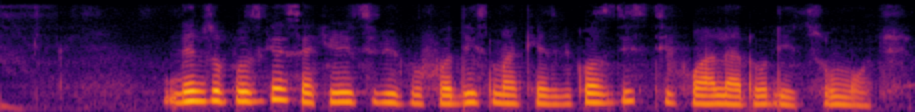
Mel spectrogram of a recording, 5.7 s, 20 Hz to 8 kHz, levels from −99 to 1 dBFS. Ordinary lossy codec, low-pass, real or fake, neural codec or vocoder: AAC, 32 kbps; 7.2 kHz; fake; codec, 16 kHz, 8 kbps, FunCodec, trained on Chinese and English, 25 frames a second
